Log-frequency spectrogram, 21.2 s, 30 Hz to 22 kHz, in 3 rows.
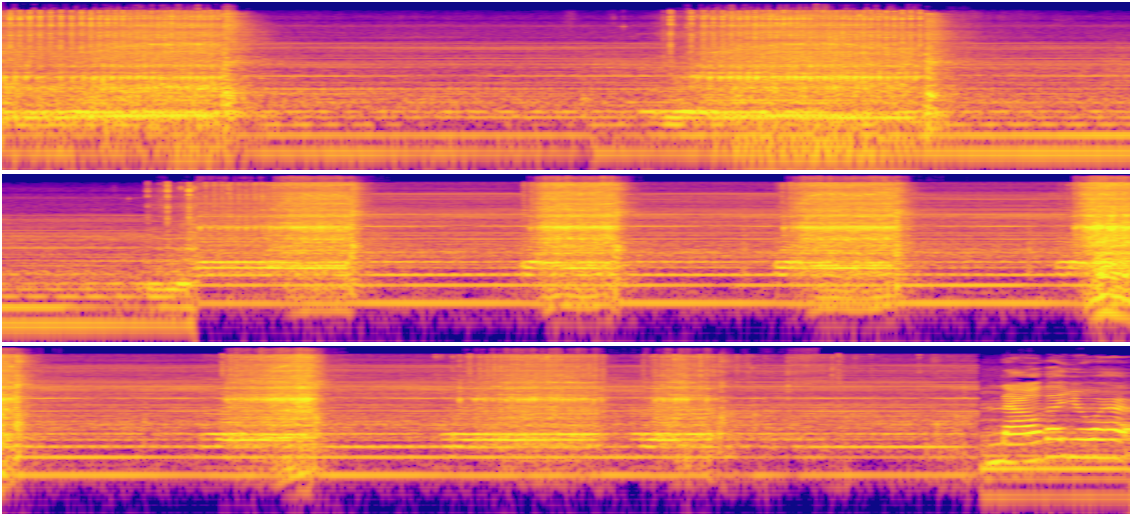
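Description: Sewing machine running in bursts, stitching bias tape onto a waistband edge at a 1/4 seam allowance; a couple of long runs, then a quiet gap, then a rapid series of short start-stop stitching bursts over a steady mains hum.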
